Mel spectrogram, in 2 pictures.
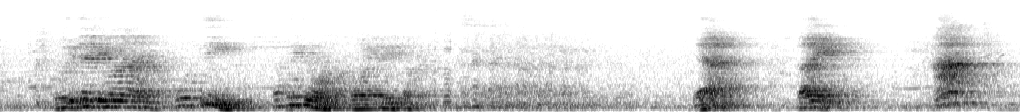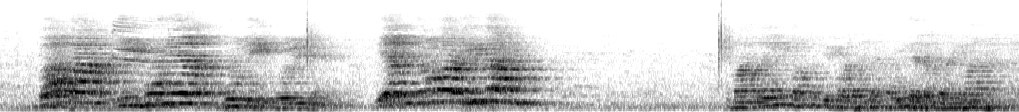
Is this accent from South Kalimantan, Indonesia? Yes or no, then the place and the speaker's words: yes; Banjarmasin, South Kalimantan, Indonesia; itu istilah Banjarmasin, kota saya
